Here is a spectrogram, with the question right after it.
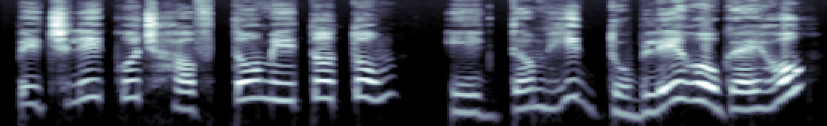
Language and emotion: Hindi, surprised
